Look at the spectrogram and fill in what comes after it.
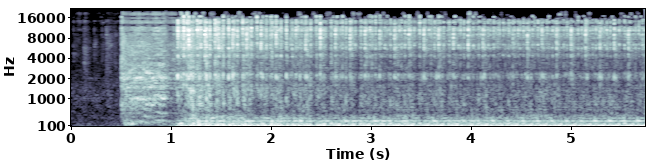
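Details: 1999 Dodge Ram 1500 5.2L 318 V8 with years-long cold miss, fresh spark plugs just fitted, mic by exhaust: starter whirs, engine catches into an uneven loping idle with irregular stumble; cold misfire, cause not found, owner suspects cylinders two and four wires swapped.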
